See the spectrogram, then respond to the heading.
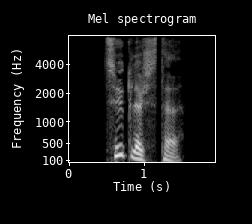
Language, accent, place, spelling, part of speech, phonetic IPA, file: German, Germany, Berlin, zyklischste, adjective, [ˈt͡syːklɪʃstə], De-zyklischste.ogg
- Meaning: inflection of zyklisch: 1. strong/mixed nominative/accusative feminine singular superlative degree 2. strong nominative/accusative plural superlative degree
